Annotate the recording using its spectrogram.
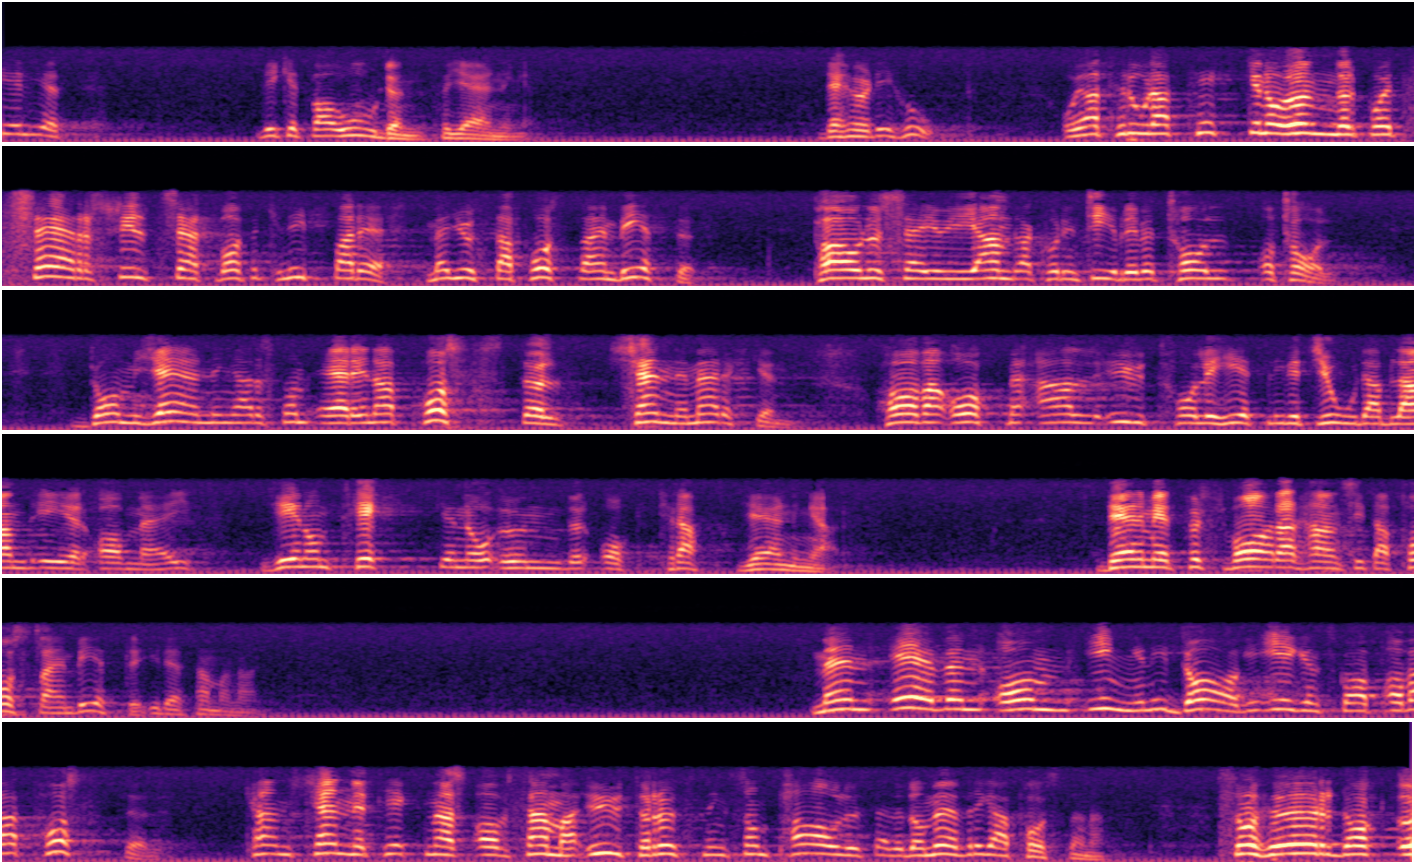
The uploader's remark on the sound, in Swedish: Inspelad i Saronkyrkan, Göteborg 1980-10-19.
